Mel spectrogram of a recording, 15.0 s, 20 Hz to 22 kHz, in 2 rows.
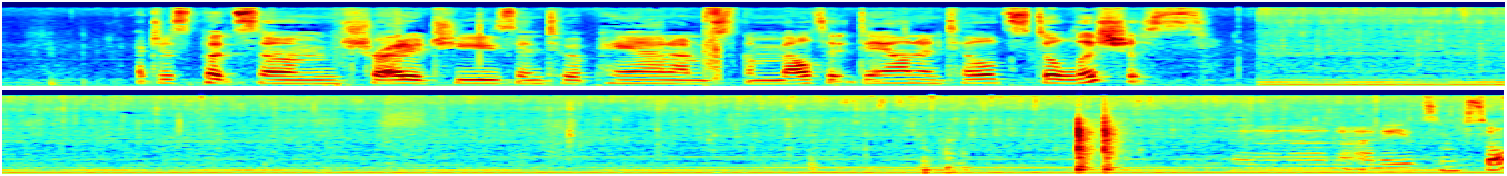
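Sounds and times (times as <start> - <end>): cheese sizzling in a frying pan: 6.3 - 15.0
steady low hum: 6.3 - 15.0.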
